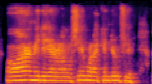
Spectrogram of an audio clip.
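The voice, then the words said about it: Put-on Cornish countryside accent. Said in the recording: “the countryside in England where they talk the Cornishman talk ... you had a talent for accents”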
